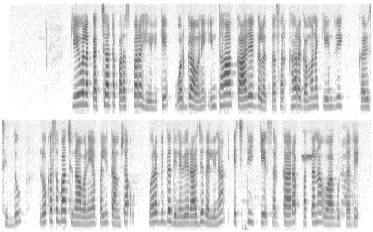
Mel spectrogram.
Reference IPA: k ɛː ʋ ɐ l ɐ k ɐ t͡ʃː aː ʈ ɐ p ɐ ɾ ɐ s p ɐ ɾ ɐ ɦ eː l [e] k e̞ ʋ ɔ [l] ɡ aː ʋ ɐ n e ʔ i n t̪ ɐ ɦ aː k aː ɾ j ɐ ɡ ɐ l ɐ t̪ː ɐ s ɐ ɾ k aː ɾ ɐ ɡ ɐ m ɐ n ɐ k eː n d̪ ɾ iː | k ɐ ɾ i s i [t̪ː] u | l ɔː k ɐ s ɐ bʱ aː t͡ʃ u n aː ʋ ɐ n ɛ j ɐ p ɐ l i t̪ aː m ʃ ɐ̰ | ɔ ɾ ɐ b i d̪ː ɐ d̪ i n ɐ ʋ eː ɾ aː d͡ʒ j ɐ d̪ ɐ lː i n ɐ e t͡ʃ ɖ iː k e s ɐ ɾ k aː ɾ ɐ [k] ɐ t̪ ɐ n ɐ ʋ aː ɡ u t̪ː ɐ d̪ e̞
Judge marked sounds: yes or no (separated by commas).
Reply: no, no, no, no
